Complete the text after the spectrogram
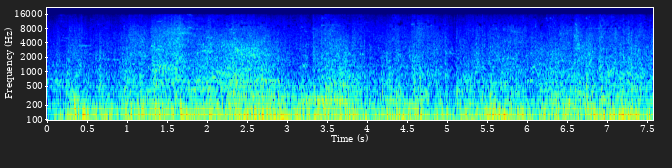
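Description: Spell effects crackle and whoosh during a fast fight.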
